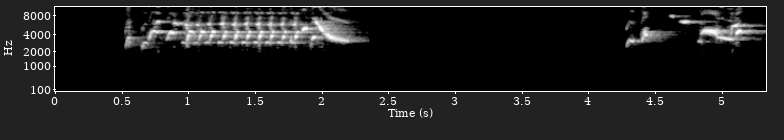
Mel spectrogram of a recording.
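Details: European goldfinch singing in Palestine: a rapid, regular trill of buzzy high notes ending in a quick downward slur, then after a pause a short, scratchy twittering phrase.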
